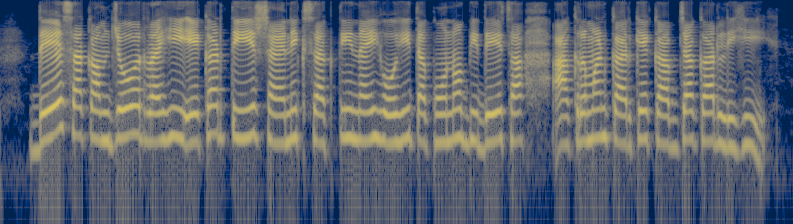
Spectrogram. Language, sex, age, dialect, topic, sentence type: Chhattisgarhi, female, 18-24, Eastern, banking, statement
